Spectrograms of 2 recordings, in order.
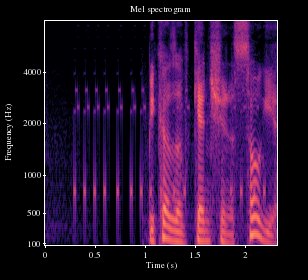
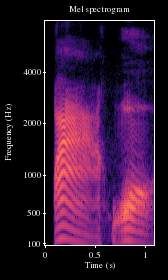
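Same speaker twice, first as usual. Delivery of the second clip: Waluigi wah; 4 semitones lower than usual. Acted. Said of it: "He's, like, deeper".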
